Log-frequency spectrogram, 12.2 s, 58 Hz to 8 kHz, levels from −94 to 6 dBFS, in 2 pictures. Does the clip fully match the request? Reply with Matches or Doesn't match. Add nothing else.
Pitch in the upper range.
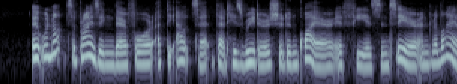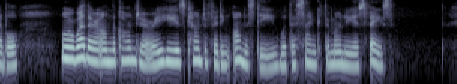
Matches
